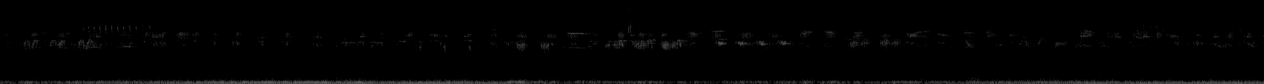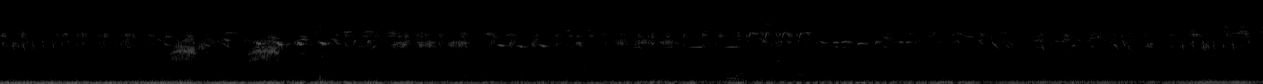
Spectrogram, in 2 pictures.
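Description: Birds chirping and singing steadily, a dense run of quick high notes, faint over a low rumble.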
